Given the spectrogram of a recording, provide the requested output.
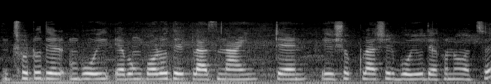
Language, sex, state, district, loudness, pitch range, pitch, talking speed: Bengali, female, Tripura, West Tripura, -16 LUFS, 235-255 Hz, 245 Hz, 145 wpm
